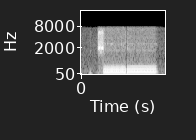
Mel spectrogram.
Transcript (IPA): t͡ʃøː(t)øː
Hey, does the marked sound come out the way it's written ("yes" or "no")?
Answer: no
